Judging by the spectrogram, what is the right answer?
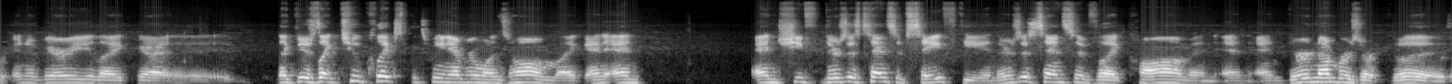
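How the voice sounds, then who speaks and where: A fairly high-pitched male voice. He talks in a casual, personal way, circling back and repeating words while he finds his phrasing. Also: fairly bright tone, rough recording. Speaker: podcast guest reviewer, documentary maker.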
